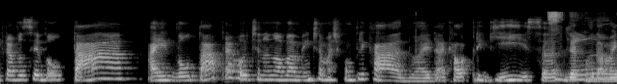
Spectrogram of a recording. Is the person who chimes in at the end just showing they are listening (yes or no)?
no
